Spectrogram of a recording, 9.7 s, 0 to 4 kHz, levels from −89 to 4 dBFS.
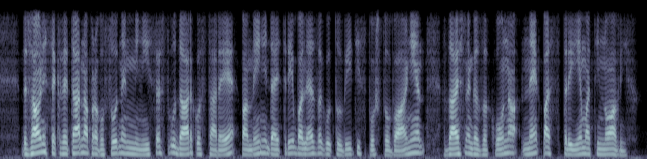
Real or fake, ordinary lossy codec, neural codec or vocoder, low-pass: fake; none; autoencoder, 22.05 kHz, a latent of 192 numbers a frame, VITS, trained on many speakers; 3.6 kHz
